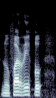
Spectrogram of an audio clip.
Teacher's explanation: Nufar, ro-nya double, ro-nya tarkik tipis.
